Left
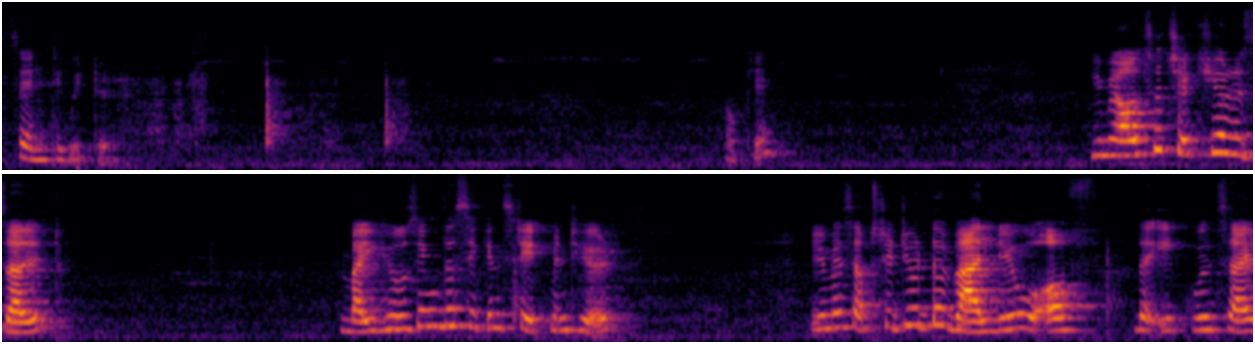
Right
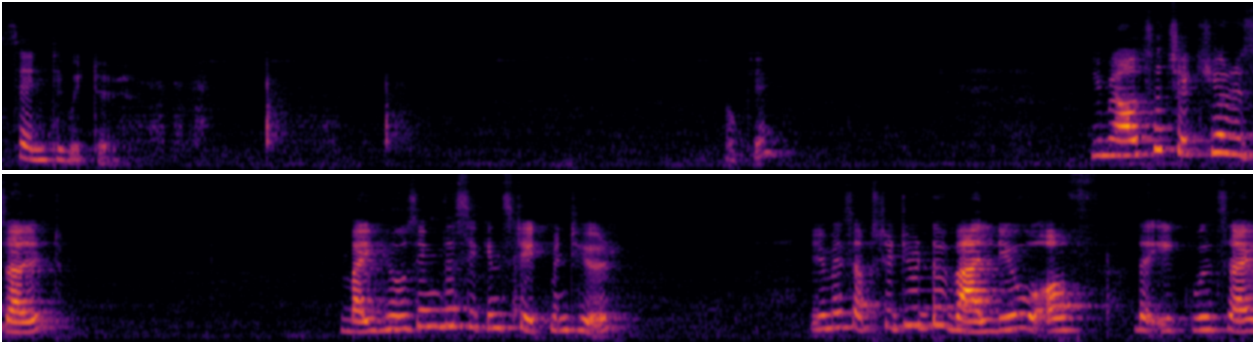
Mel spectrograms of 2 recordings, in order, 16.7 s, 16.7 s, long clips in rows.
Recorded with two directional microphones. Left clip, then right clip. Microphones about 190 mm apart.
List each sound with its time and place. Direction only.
0.1 s a woman's voice: 30° right (ahead or behind)
4.8 s speech: 5° right (ahead or behind)
7.2 s a woman's voice: 10° right (ahead or behind)
10.6 s a woman's voice: 10° right (ahead or behind)
13.7 s a woman's voice: 5° right (ahead or behind)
